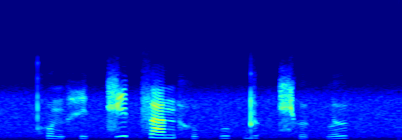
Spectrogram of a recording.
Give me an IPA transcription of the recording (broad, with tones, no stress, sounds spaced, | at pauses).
kʰ o˨˩ n h i˨˩ t̚ t͡ɕ i˥˩ t̚ s a˧ n h u˨˩ k̚ p u˦˥ k̚ d ɯ˦˥ k̚ t͡ɕʰ ɯ˨˩ k̚ l ɯ˥˩ k̚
